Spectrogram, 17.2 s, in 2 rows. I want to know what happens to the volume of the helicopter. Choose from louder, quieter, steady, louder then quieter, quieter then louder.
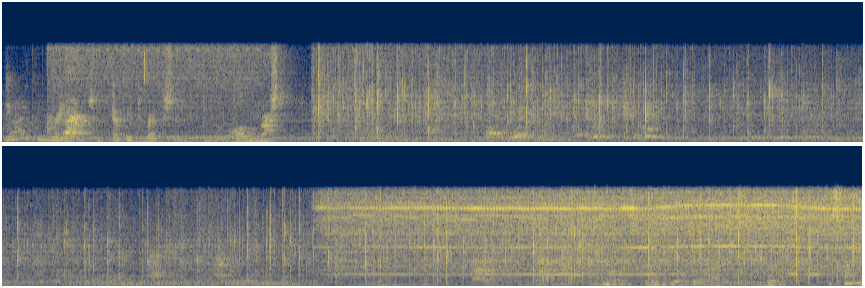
louder.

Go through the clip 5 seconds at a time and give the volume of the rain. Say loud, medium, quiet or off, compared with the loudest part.
loud, medium, loud, loud.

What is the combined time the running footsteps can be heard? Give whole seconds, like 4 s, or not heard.
not heard.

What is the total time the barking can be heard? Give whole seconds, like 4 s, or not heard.
7 s.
